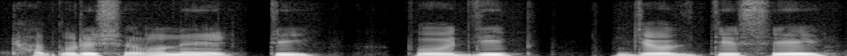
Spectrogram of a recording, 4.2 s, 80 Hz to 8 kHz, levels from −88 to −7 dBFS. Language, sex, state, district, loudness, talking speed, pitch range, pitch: Bengali, male, West Bengal, Cooch Behar, -16 LUFS, 70 wpm, 120-150 Hz, 140 Hz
